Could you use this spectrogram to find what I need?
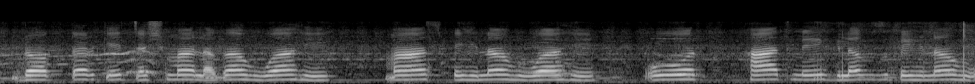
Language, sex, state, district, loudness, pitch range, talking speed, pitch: Hindi, female, Bihar, Samastipur, -20 LUFS, 200-225 Hz, 105 wpm, 215 Hz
